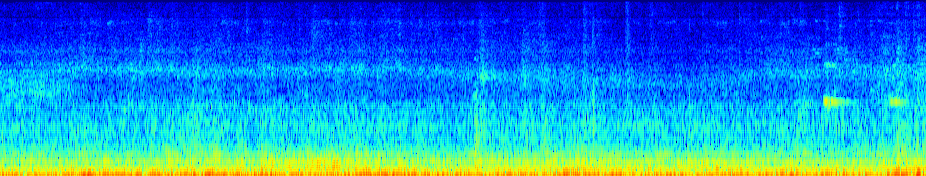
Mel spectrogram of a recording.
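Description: Steady low rumble of a passenger train running at speed, heard from inside a carriage at the window. Two short high squeaks come near the end.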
